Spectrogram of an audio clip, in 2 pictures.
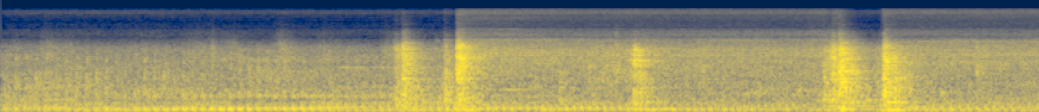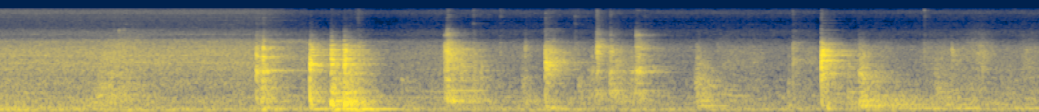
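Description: Irregular metal clanks and knocks as a steel car wheel and tyre are handled on a tyre-changing machine, over a low steady hum.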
